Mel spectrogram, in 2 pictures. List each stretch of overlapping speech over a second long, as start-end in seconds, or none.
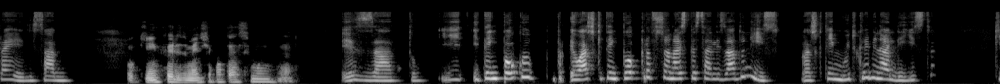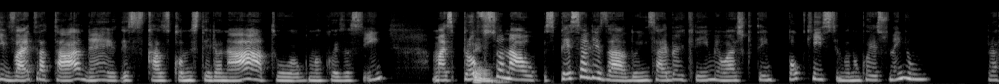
none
